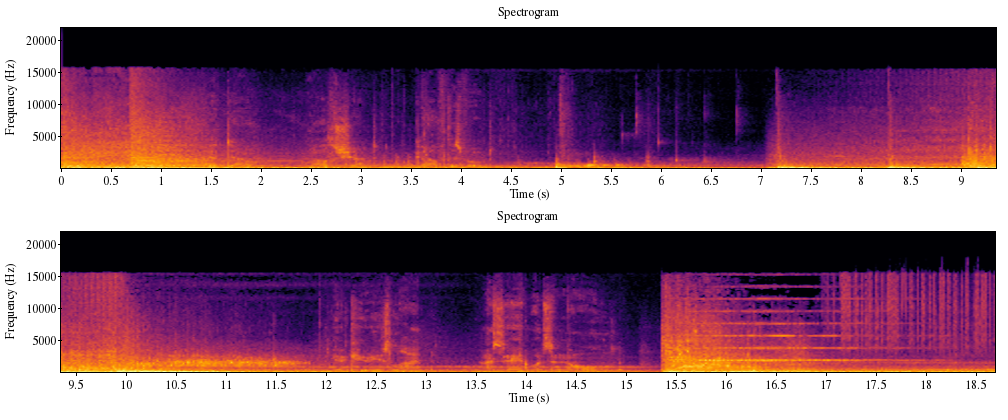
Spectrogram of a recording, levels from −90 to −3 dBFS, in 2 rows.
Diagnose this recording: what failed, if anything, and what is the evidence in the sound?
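Nothing in the recording points to a failure at any stage of the chain. No event in the sound calls for a diagnosis.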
